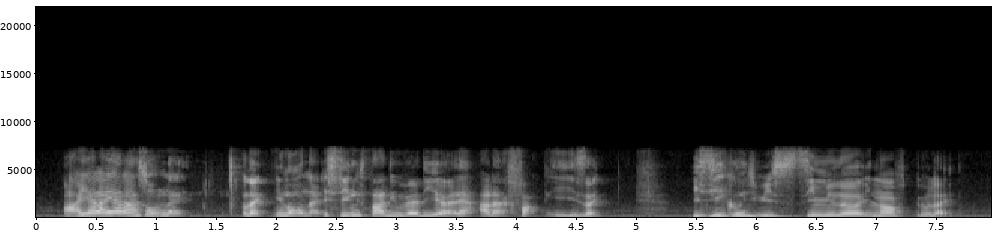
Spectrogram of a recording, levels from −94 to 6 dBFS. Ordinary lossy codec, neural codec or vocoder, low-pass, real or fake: none; none; 7.2 kHz; real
